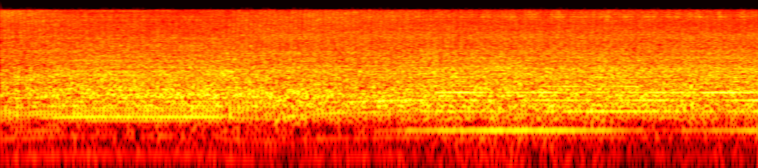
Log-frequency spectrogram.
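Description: Engine runs at a steady, even speed with a constant hum under a lot of hiss; sounds healthy, maybe a faint light rattle.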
